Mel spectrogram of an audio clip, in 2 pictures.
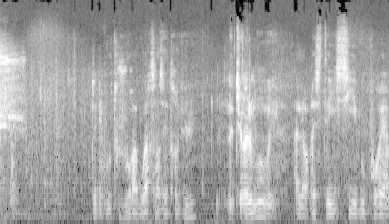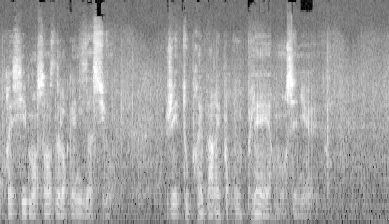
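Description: An elderly man answers quietly close by.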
